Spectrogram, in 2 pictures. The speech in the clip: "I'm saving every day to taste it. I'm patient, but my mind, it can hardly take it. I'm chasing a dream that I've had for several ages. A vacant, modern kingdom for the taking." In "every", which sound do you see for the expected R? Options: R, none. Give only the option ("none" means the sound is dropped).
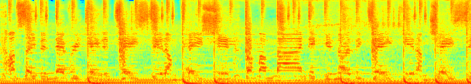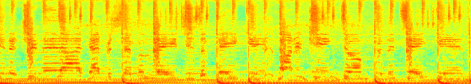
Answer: R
